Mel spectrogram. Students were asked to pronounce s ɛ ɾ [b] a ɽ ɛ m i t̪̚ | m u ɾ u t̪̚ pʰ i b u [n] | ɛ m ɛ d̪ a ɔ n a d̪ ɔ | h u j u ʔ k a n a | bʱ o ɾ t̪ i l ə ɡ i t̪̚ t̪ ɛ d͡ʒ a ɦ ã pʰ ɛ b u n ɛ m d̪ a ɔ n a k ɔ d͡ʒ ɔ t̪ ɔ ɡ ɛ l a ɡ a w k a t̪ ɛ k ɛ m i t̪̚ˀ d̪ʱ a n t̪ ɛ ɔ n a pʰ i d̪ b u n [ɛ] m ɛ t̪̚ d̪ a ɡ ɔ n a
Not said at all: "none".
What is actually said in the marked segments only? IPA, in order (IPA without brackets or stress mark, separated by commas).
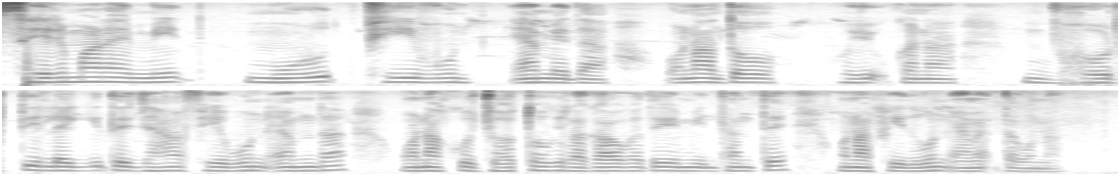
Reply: m, n, ɛ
